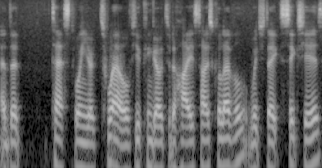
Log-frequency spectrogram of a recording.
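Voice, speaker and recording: A man speaks at medium pitch with a Brabant accent. His intonation is flat and monotone. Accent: Brabant Dutch, soft G. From Netherlands, North Brabant. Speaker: podcast guest. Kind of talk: casual interview chat.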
